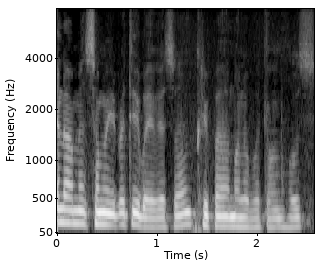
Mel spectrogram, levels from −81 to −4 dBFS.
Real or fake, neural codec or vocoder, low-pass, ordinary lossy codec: fake; codec, 16 kHz, 1 kbps, X-Codec, HuBERT features, trained on balanced general audio; none; none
